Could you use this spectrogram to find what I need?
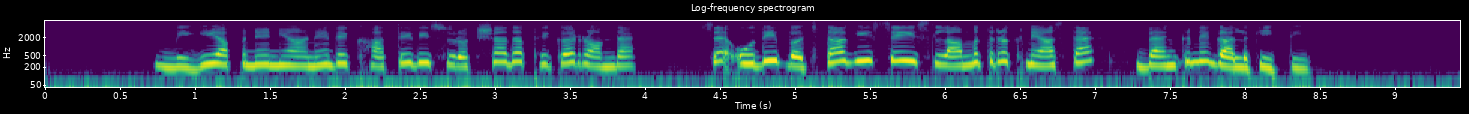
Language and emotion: Dogri, fearful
